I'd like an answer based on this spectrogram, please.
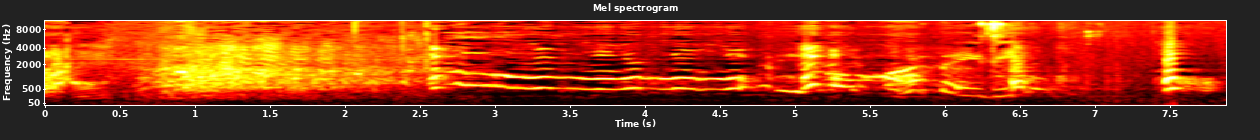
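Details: Pet dog 'talking' with its owners makes a long, steady whining howl, then wavering, yodel-like notes that bend up and down. Rustling noise and a woman's voice come before it.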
